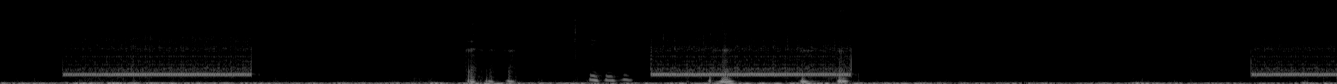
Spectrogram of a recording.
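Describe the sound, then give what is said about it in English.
A call to a fast-food restaurant rings on a speakerphone. Two long buzzing ring tones sound at regular intervals and a third begins, with brief voices and clicks in the gap between them. “All right. It's dialing. I'm putting it on speaker.”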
